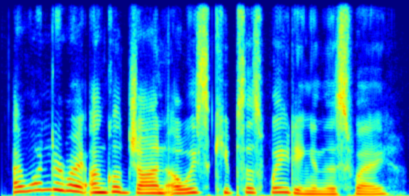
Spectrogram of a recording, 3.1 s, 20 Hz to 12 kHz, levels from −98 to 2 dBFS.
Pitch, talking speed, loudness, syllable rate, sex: 255 Hz, 235 wpm, -15 LUFS, 6.0 syllables/s, female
